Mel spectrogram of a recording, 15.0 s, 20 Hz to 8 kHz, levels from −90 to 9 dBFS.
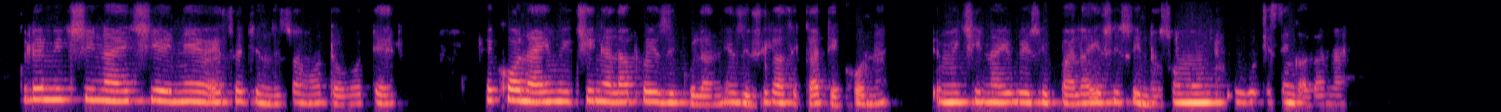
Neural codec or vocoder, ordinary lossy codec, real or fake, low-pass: none; Opus, 16 kbps; real; 7.2 kHz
